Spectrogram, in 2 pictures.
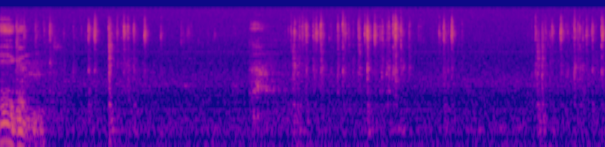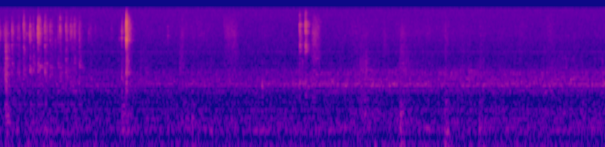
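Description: Typing on a computer keyboard: many irregular, quiet key clicks in uneven bursts over a low, steady hum.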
